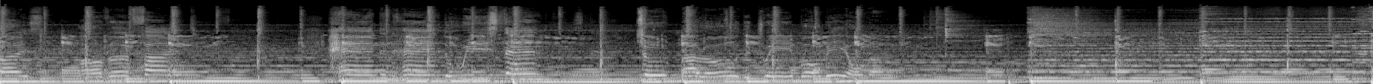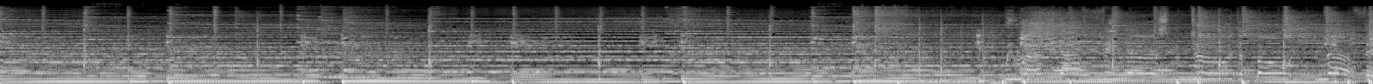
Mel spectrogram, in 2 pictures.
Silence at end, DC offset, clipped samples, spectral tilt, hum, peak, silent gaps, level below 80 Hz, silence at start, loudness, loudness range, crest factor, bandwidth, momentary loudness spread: 0 s; under 0.1%; under 0.1%; -5.5 dB/octave; none; 0 dBFS; none; -26 dBFS; 0 s; -14 LUFS; 2 LU; 12 dB; 16.5 kHz; 4 LU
